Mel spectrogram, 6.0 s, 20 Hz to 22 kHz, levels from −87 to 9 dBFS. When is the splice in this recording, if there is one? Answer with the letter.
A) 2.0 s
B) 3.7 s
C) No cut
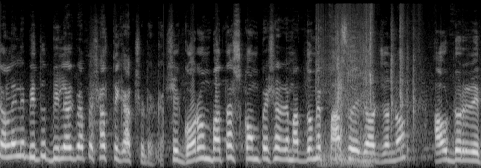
A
